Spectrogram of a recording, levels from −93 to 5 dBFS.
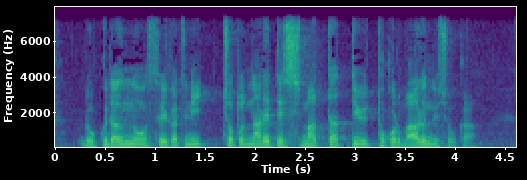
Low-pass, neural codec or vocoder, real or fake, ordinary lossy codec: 7.2 kHz; none; real; none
